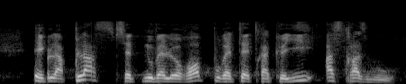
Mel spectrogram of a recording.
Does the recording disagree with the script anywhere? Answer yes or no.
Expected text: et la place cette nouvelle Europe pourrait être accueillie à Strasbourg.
no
